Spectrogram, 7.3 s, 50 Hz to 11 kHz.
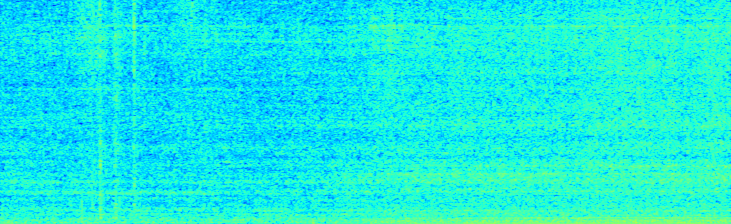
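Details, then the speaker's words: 2005 Dodge Grand Caravan, 3.8 V6 pushrod engine with waste-spark coils, idling in drive after a hot soak: steady hum broken by occasional dull thumps; intermittent misfire on cylinders 5 and 1 from a cracked plug insulator. "Looks like number 5 is counting up the most. You can feel it. Boom."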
